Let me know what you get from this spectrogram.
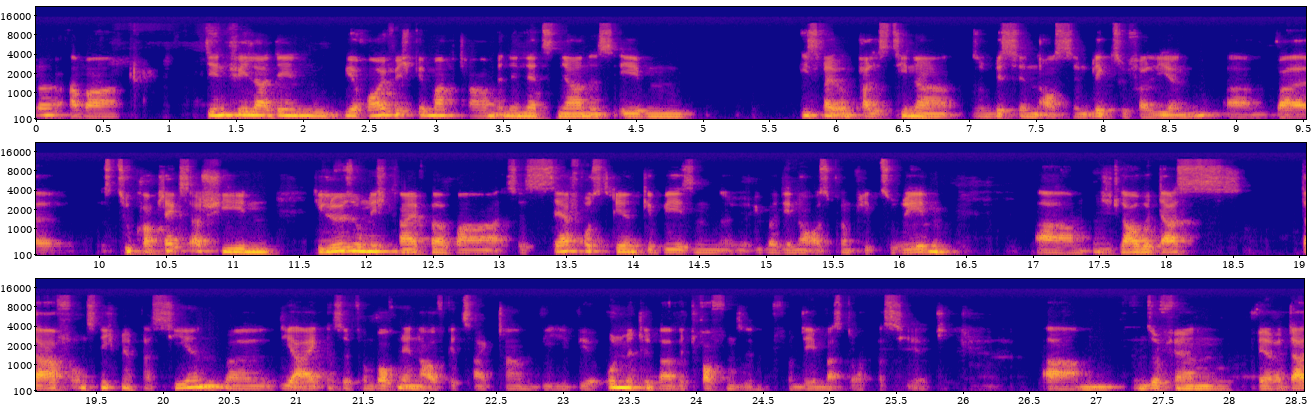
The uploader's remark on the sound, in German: Per Zoom noch einmal Kontakt aufgenommen.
